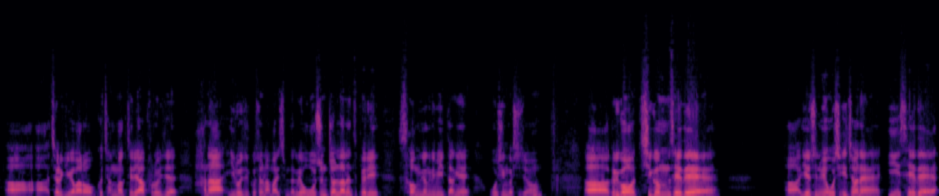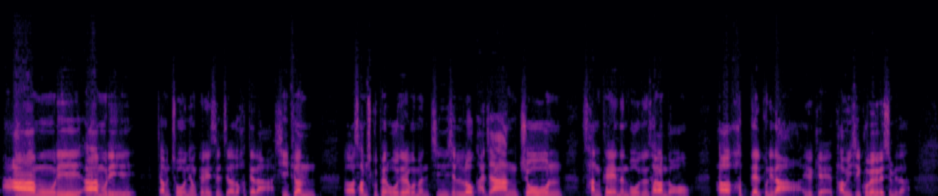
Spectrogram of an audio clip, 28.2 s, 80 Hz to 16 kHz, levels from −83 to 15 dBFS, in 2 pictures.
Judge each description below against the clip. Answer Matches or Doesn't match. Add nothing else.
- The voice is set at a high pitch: Doesn't match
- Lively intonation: Matches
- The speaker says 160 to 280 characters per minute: Doesn't match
